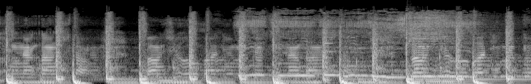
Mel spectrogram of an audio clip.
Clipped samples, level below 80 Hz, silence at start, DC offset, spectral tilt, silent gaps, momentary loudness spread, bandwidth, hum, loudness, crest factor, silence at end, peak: under 0.1%; -16 dBFS; 0 s; under 0.1%; -4.5 dB/octave; none; 4 LU; 15.5 kHz; none; -12 LUFS; 10 dB; 0 s; 0 dBFS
